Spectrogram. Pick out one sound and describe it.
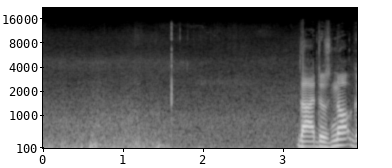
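A putter taps a golf ball with a light click.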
